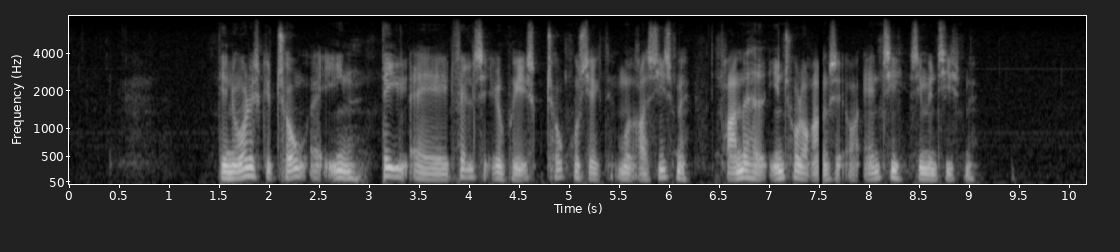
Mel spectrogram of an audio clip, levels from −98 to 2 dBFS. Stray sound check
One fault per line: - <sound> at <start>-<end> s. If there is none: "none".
- dropout at 7.5-7.5 s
